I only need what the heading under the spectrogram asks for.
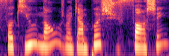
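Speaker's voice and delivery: ordinary delivery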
